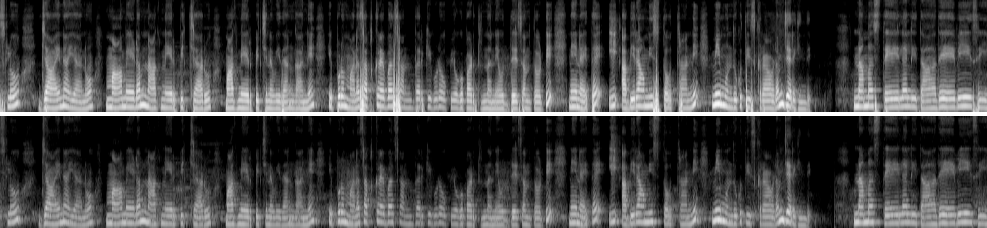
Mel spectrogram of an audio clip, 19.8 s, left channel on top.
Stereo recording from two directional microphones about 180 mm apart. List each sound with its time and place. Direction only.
0.0 s a woman's voice: 45° left (ahead or behind); by 16.2 s 25° left (ahead or behind)
17.1 s a woman's voice: 35° left (ahead or behind)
